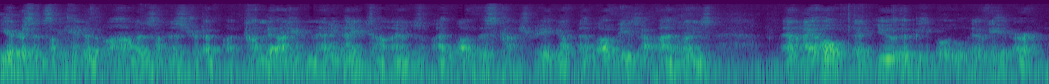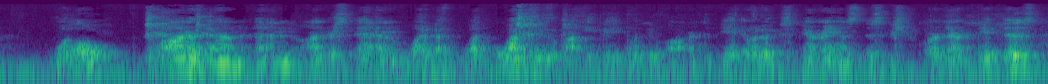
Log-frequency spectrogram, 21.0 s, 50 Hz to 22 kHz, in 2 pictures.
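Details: Real adult man with spasmodic dysphonia (he calls it spasmodic dystonia), onset at age 42 after a previously strong voice; he reports symptoms lessen or go away after speaking a while. Finding: spasmodic dysphonia.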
